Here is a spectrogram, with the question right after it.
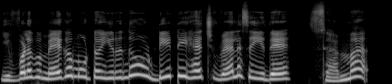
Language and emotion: Tamil, surprised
